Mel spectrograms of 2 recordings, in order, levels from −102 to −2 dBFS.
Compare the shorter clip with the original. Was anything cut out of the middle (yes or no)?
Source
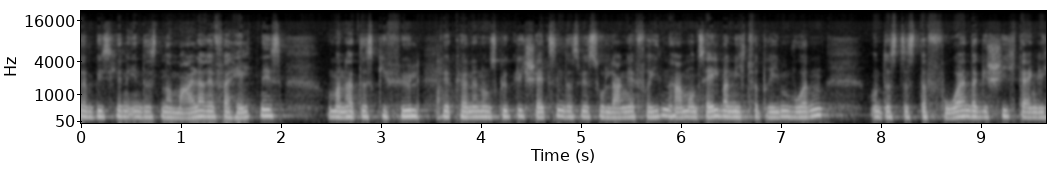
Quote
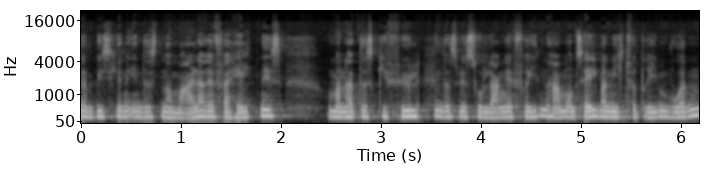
yes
